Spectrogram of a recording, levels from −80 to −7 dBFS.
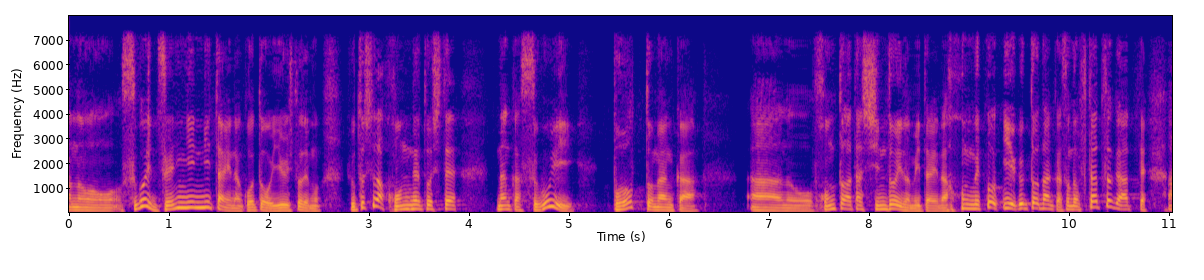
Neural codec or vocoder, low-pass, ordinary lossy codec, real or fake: codec, 16 kHz in and 24 kHz out, 1 kbps, XY-Tokenizer; 7.2 kHz; none; fake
